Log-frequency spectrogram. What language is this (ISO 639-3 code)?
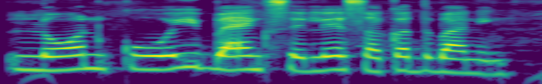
bho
